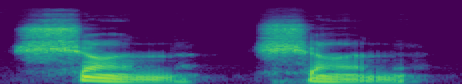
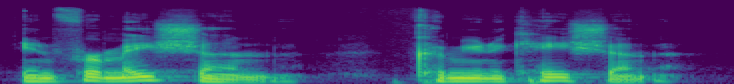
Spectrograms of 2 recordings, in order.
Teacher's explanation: Now let's talk about the pronunciation of T-I-O-N. Normally when you see T-I-O-N, the T is pronounced with a soft sh sound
